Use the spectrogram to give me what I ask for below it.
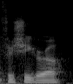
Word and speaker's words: Fushiguro: It is definitely Fushiguro.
